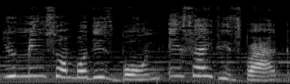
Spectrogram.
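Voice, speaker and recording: A woman's voice: sits high, sing-song, unhurried, darkish tone, soft background music, voice pushed up. A woman voicing an elderly Nigerian grandmother in a folktale, firm, wise and given to exclamations. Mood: shocked, insistent. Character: elderly Nigerian grandmother, calm, firm, proverb-speaking, easily shocked.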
